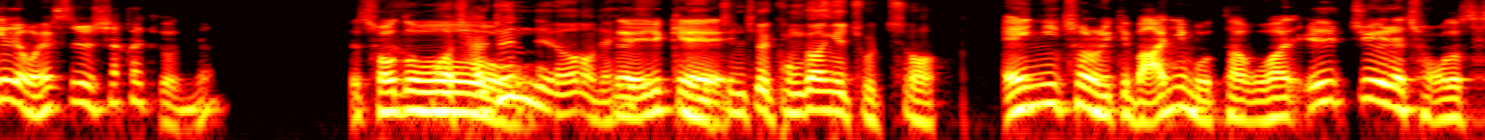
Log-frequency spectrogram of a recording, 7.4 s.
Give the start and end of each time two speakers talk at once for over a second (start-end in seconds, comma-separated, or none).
2.2-3.7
